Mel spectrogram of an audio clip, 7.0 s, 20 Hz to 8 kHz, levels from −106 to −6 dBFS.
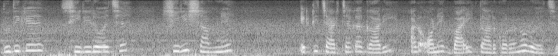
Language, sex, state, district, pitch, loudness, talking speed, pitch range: Bengali, female, West Bengal, Malda, 255 Hz, -17 LUFS, 130 wpm, 225-285 Hz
